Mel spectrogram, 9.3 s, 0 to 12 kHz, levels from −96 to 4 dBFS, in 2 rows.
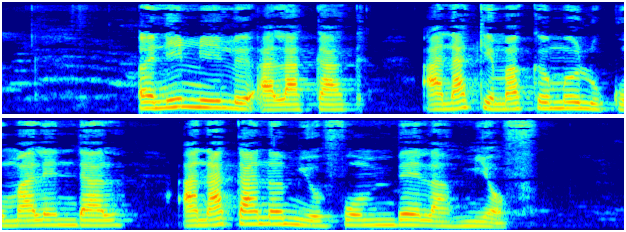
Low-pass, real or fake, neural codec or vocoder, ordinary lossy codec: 10.8 kHz; real; none; MP3, 48 kbps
